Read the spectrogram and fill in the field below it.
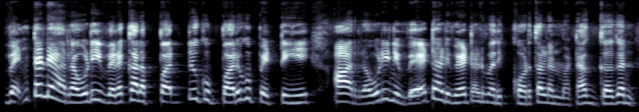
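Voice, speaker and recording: High voiced woman recapping a soap plot, chatty, casual. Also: normal speed. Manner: chatty, repeating fillers. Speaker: narrator recapping a TV serial.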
